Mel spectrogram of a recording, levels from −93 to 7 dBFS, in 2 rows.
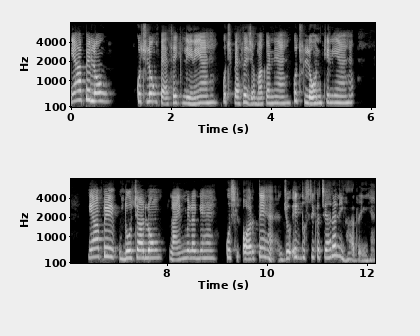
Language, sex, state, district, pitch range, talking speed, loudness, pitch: Hindi, female, Chhattisgarh, Raigarh, 225-280 Hz, 210 wpm, -16 LUFS, 260 Hz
